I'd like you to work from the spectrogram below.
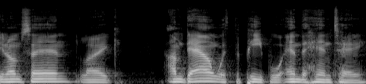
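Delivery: normal talking voice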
